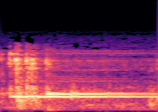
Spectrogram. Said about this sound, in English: Oh, there's the doorbell, Laura. I better go answer it. Can't be Ed.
